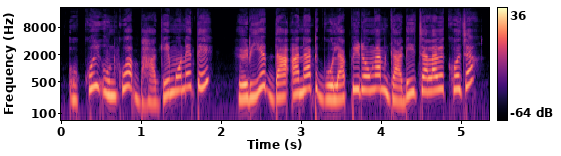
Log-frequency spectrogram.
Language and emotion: Santali, disgusted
